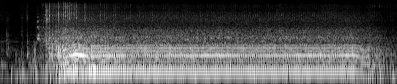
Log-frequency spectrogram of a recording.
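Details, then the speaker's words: Push mower that would not start after winter storage, given a couple of shots of starting fluid into the carburetor throat with the air filter off: it catches on the first pull and settles into a steady, even run with no misses. "So, that should get you going."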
